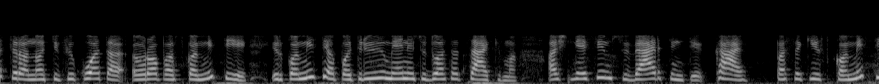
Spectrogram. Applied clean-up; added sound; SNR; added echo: none; none; none; none.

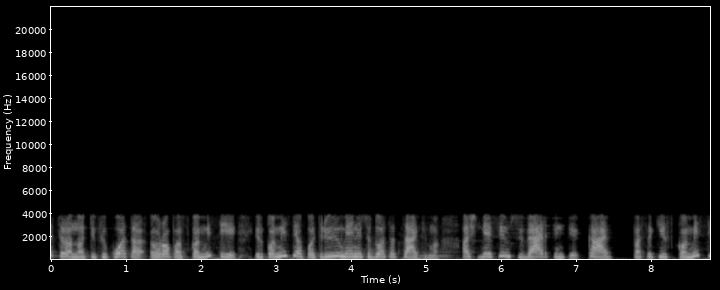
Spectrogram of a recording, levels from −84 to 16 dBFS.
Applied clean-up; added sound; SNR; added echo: neural mask model DeepFilterNet 3.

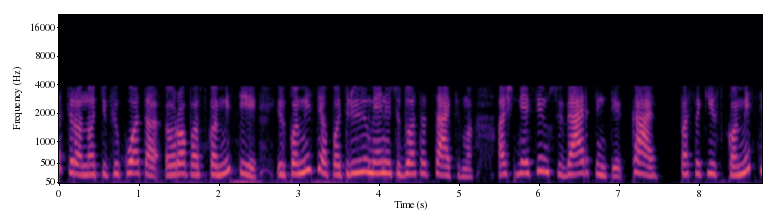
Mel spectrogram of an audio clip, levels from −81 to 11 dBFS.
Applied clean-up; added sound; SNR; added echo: neural mask model Resemble Enhance denoiser.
